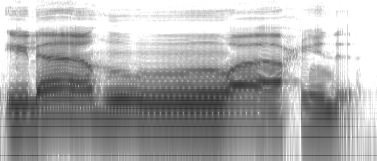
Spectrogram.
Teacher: When you make a pause here, واحد دال has an echoing sound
